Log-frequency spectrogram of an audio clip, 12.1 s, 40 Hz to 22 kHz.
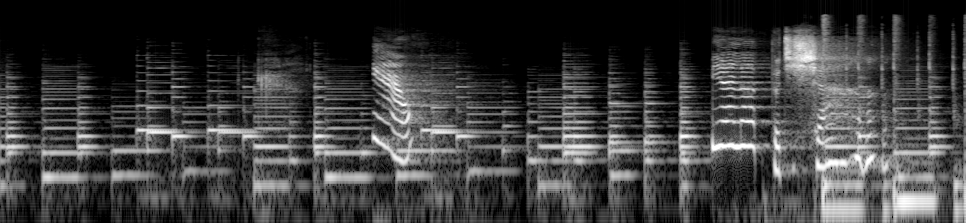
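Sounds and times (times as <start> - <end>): piano music: 0.0 - 12.0
cat meowing: 4.7 - 5.5.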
